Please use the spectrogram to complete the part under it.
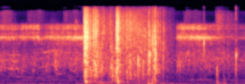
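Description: Dirt crunches in short bursts as blocks are dug out.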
